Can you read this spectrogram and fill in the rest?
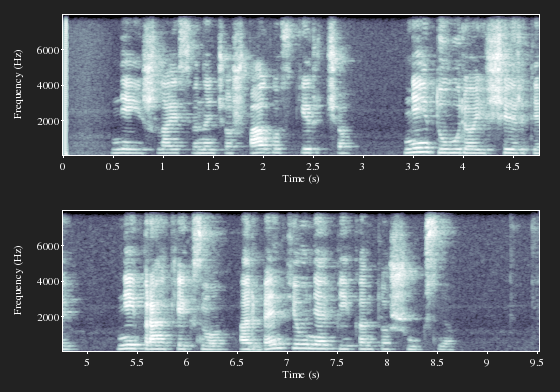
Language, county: Lithuanian, Kaunas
